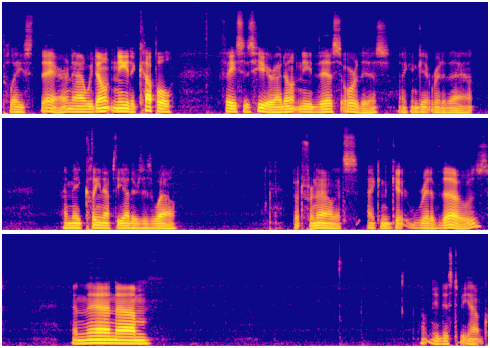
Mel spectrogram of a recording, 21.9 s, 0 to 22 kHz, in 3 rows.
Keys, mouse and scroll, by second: 2.1 middle click, 3.1 Tab, 4.0 ctrl+Tab, 4.7 right click, 5.4 shift+right click, 6.6 x, 7.7 middle click, 8.7 Tab, 9.4 click, 11.9 KP_3, 13.8 click, 14.9 middle click, 15.9-16.5 scroll down 2, 16.5 middle click, 16.5 scroll down 2, 17.5 middle click, 18.7 KP_5, 19.7 Tab, 20.7 right click, 21.6 click.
